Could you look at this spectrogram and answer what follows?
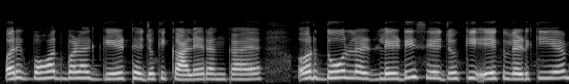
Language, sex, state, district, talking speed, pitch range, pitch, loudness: Hindi, female, Punjab, Fazilka, 210 wpm, 250-290 Hz, 270 Hz, -17 LUFS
